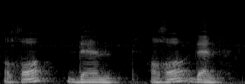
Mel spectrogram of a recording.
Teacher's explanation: When you find this combination, any word in Arabic that has in the end two fathas and the alif, we pronounce noon. We add noon, sound of noon to the end of the word. So that's why we say غَدًا, غَدًا.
